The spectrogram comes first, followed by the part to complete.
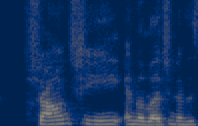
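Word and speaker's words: Shang-Chi: season one Shang sh oh let me not pronounce that wrong Shan Chi and the legend of the T runes eternals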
